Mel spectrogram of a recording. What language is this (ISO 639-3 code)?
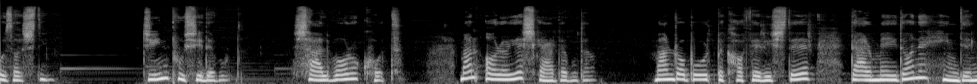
fas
